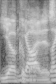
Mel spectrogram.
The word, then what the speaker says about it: Jakubaitis: I think it's Jakubaitis. – Jakubaitis? – I think the J might be silent. – Jakubaitis. – Like yogging. Yeah.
